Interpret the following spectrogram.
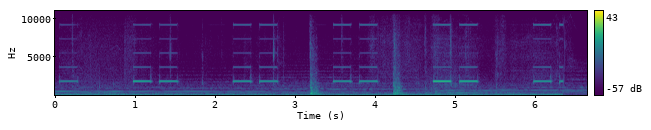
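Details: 2011 Mazda 3 during key and remote programming: paired high chimes repeat in short sets, with two sharp lock clunks between them over a steady low hum as the door locks cycle normally.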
